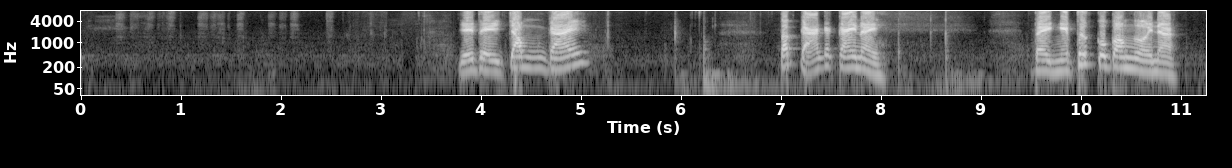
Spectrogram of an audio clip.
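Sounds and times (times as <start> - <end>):
pen strokes writing an abbreviation by hand: 0.4 - 2.6
speech: 3.8 - 5.2, 7.0 - 8.1, 9.5 - 11.0.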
